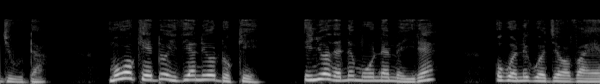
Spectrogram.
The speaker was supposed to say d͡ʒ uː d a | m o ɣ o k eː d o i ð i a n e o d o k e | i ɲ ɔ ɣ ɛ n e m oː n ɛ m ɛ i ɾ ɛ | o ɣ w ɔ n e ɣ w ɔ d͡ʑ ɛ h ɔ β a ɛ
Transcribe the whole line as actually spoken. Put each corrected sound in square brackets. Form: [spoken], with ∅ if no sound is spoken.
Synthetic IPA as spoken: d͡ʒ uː d a | m o ɣ o k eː d o i ð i a n e o d o k e | i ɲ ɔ [ð] ɛ n e m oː n ɛ m ɛ i ɾ ɛ | o ɣ w ɔ n e ɣ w ɔ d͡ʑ ɛ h ɔ [v] a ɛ

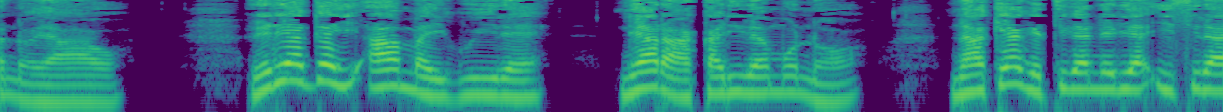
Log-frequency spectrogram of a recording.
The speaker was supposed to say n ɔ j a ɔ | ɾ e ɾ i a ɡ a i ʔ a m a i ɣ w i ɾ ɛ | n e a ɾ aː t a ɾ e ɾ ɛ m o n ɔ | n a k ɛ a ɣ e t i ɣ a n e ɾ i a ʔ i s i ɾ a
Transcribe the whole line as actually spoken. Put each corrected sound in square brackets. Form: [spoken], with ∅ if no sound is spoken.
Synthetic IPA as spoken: n ɔ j a ɔ | ɾ e ɾ [e] a ɡ a i ʔ a m a i ɣ w i ɾ ɛ | n e a ɾ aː [k] a ɾ [i] ɾ ɛ m o n ɔ | n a k ɛ a ɣ e t i ɣ a n e ɾ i a ʔ i s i ɾ a

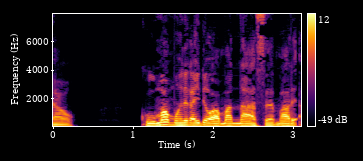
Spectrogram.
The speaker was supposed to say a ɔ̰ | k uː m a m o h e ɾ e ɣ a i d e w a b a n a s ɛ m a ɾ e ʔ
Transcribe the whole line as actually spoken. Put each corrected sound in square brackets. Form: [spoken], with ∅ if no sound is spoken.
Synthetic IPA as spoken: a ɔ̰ | k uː m a m o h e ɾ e ɣ a i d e w a [m] a n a s ɛ m a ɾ e ʔ

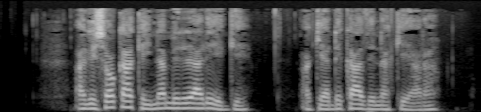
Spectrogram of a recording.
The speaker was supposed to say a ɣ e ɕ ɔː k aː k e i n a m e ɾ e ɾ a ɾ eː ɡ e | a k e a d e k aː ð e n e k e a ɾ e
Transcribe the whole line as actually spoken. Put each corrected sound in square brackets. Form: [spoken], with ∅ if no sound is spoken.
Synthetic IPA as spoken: a ɣ e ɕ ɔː k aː k e i n a m e ɾ e ɾ a ɾ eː ɡ e | a k e a d e k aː ð e n [a] k e a ɾ [a]

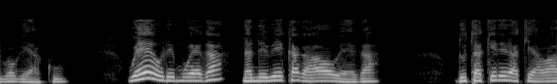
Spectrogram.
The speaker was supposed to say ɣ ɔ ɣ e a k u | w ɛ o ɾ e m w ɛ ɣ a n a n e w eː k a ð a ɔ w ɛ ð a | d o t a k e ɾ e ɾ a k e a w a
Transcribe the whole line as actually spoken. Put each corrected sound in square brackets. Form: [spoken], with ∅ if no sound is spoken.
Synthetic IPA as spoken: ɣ ɔ ɣ e a k u | w ɛ o ɾ e m w ɛ ɣ a n a n e w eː k a [ɣ] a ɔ w ɛ [ɣ] a | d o t a k e ɾ e ɾ a k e a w a

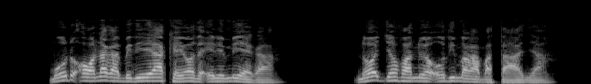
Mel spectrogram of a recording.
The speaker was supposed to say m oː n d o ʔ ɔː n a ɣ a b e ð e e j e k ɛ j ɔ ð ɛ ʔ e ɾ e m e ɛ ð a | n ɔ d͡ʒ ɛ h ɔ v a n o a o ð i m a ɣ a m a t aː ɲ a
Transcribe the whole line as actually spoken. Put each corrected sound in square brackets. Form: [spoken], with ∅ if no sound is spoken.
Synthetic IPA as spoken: m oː n d o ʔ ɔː n a ɣ a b e ð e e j [a] k ɛ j ɔ ð ɛ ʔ e ɾ e m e ɛ [ɣ] a | n ɔ d͡ʒ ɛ h ɔ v a n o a o ð i m a ɣ a m a t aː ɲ a

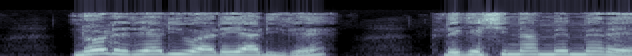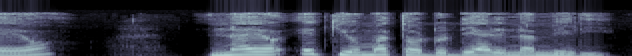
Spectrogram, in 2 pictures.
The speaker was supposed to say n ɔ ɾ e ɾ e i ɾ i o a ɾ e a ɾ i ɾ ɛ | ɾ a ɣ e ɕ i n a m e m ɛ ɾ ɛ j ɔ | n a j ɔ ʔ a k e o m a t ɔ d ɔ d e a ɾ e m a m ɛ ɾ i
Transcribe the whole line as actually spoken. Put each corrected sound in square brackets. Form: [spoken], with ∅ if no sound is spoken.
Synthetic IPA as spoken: n ɔ ɾ e ɾ e [a] ɾ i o a ɾ e a ɾ i ɾ ɛ | ɾ [e] ɣ e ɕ i n a m e m ɛ ɾ ɛ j ɔ | n a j ɔ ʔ [e] k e o m a t ɔ d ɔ d e a ɾ e [n] a m [e] ɾ i

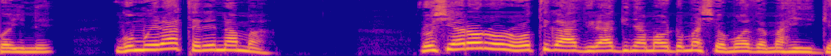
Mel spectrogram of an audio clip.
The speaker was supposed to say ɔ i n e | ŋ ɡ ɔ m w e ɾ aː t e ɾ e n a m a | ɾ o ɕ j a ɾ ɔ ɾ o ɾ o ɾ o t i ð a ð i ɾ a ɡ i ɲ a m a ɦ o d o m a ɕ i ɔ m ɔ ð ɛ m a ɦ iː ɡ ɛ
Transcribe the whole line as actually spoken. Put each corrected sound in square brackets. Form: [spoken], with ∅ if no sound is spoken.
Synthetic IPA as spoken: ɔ i n e | ŋ ɡ [o] m w e ɾ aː t e ɾ e n a m a | ɾ o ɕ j a ɾ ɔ ɾ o ɾ o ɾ o t i [ɣ] a ð i ɾ a ɡ i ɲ a m a [∅] o d o m a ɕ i ɔ m ɔ ð ɛ m a ɦ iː ɡ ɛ

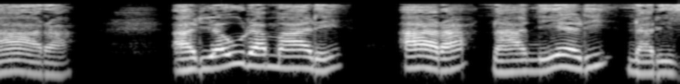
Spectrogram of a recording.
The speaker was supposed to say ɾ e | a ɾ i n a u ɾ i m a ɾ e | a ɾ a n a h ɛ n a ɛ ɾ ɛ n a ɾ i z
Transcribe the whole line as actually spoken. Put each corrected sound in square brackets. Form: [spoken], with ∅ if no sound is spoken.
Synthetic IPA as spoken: ɾ [a] | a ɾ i [∅] a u ɾ [a] m a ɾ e | a ɾ a n a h [a] n [i] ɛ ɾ [i] n a ɾ i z

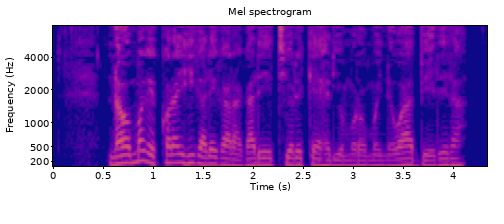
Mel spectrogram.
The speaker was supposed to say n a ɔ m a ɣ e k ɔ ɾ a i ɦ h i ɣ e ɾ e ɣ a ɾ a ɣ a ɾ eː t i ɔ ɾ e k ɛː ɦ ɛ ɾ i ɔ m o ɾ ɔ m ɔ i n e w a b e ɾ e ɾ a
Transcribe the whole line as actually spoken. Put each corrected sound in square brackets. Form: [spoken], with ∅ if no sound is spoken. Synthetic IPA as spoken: n a ɔ m a ɣ e k ɔ ɾ a i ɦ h i ɣ [a] ɾ e ɣ a ɾ a ɣ a ɾ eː t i ɔ ɾ e k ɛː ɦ ɛ ɾ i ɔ m o ɾ ɔ m ɔ i n e w a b e ɾ e ɾ a

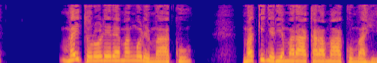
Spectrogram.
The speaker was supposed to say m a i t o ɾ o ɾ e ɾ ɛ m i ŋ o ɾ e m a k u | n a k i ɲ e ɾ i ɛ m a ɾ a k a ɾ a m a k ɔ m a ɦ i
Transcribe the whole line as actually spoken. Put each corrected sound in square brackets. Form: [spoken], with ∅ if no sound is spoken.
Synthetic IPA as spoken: m a i t o ɾ o ɾ e ɾ ɛ m [a] ŋ o ɾ e m a k u | [m] a k i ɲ e ɾ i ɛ m a ɾ a k a ɾ a m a k [u] m a ɦ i

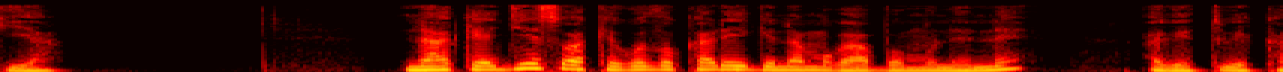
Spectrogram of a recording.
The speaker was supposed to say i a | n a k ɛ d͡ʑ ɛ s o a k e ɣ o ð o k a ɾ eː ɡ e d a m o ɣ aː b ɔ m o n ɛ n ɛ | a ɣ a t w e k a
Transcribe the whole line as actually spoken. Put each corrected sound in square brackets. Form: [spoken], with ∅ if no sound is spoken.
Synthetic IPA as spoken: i a | n a k ɛ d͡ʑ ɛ s o a k e ɣ o ð o k a ɾ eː ɡ e [n] a m o ɣ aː b ɔ m o n ɛ n ɛ | a ɣ [e] t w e k a

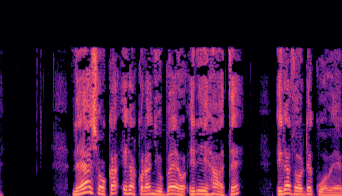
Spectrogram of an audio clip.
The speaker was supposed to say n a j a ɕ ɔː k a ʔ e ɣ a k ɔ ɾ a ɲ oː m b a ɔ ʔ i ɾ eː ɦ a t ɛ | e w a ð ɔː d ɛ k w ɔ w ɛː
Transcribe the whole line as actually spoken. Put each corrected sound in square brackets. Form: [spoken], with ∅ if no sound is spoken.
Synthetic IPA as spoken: n a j a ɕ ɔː k a ʔ e ɣ a k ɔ ɾ a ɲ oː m b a ɔ ʔ [e] ɾ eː ɦ a t ɛ | e [ɣ] a ð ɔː d ɛ k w ɔ w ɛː

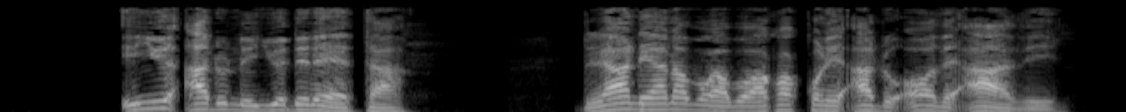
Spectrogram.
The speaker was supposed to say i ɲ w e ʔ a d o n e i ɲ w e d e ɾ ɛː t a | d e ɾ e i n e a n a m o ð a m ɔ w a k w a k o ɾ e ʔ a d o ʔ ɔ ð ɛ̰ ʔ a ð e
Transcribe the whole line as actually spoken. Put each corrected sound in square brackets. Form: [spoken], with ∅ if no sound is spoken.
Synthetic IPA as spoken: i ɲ w e ʔ a d o n e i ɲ w e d e ɾ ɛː t a | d e ɾ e [a] n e a n a m o [ɣ] a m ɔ w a k w a k o ɾ e ʔ a d o ʔ ɔ ð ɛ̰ ʔ a ð e

